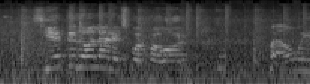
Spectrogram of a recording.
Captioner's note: speaking foreign language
